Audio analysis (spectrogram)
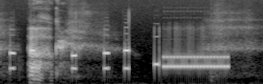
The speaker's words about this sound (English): Hold on, I gotta make this phone call really quick. Yeah, hold on.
